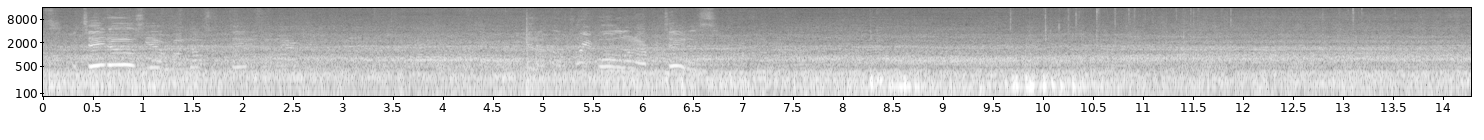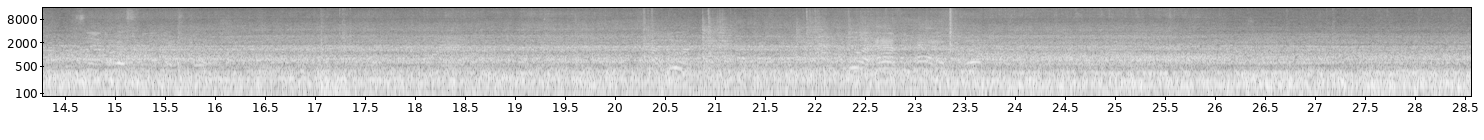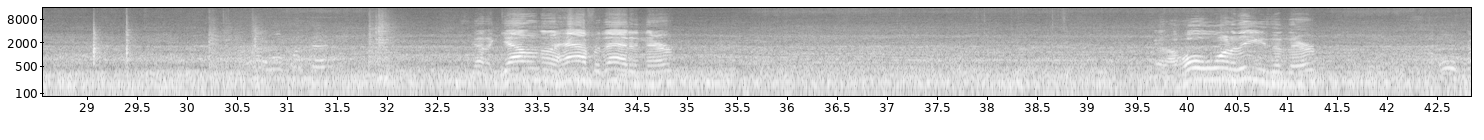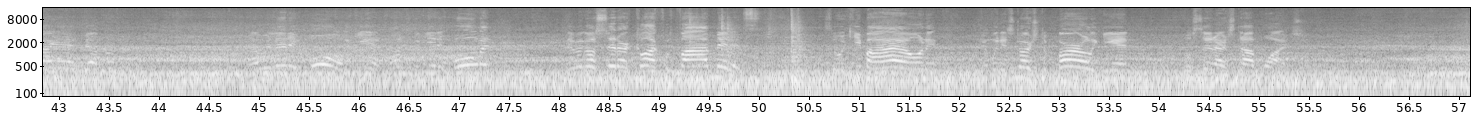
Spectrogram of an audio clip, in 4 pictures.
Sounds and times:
Speech: 0:00.0 - 0:02.6, 0:04.7 - 0:06.8, 0:14.6 - 0:16.1, 0:20.3 - 0:20.9, 0:22.2 - 0:23.7, 0:30.5 - 0:31.5, 0:32.8 - 0:34.9, 0:39.6 - 0:41.4, 0:42.4 - 0:43.6, 0:44.9 - 0:47.4, 0:48.1 - 0:50.0, 0:50.6 - 0:55.5.

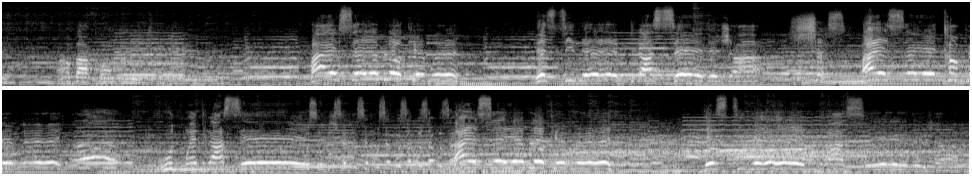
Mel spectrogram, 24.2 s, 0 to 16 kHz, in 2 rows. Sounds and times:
Music: 0:00.0 - 0:24.1.

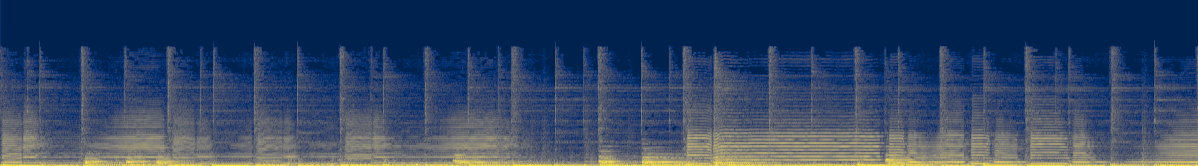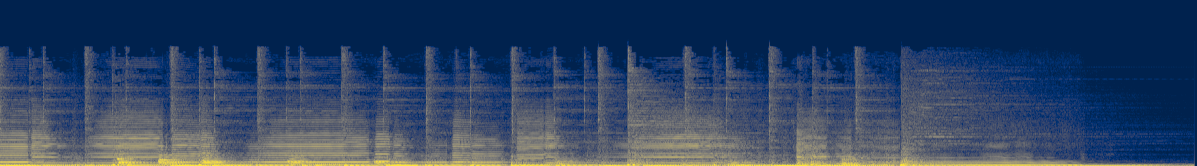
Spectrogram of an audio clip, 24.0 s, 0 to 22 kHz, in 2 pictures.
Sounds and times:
Music: 0:00.0 - 0:23.9.

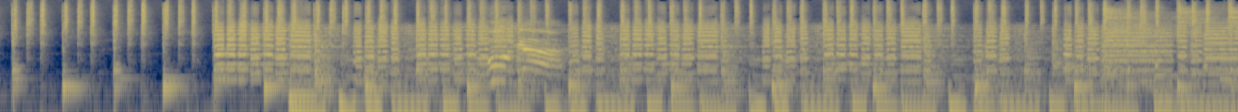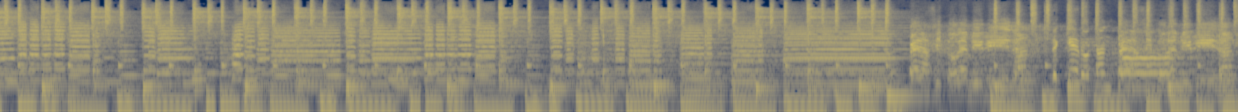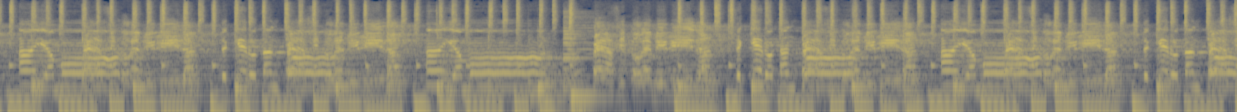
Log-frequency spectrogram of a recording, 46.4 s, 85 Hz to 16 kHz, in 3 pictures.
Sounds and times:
Music: 0:00.0 - 0:46.4.

